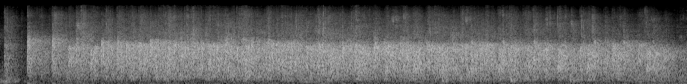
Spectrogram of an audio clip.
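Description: Steady audience applause fills the whole stretch, a dense, sustained wash of many hands clapping at an even loudness, with no voices rising above it.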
